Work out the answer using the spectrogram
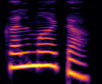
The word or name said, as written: ಕಾಲುಮೆಟ್ಟು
